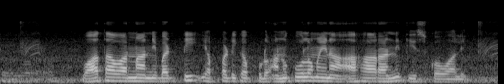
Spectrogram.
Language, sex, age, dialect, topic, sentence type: Telugu, male, 18-24, Central/Coastal, agriculture, statement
